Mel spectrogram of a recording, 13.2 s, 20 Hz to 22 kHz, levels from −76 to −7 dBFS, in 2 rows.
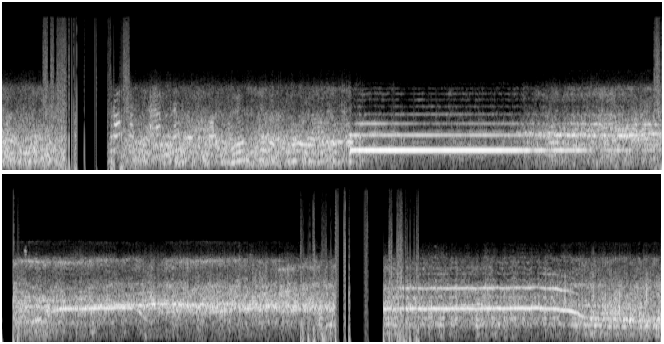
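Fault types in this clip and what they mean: intermittent contact: The sound cuts out or breaks up with crackle at the edges at 0.42 to 1.28 s, 6.53 to 6.78 s and 9.59 to 10.77 s, open for 411, 120 and 482 ms, as a loose cable or plug briefly opens the connection.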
